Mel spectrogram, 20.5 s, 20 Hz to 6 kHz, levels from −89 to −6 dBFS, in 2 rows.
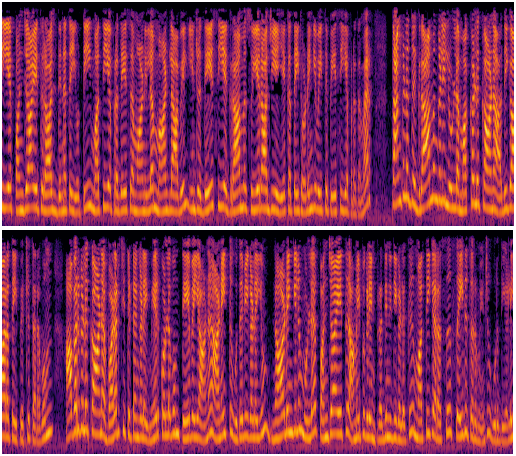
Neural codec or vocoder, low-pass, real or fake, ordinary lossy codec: none; 5.4 kHz; real; none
